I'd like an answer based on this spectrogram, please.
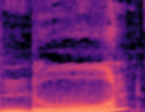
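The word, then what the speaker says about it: نون: pronounciation la this is noon and while reading noon we have to touch our tongue to the roots of our upper four front teeths this is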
